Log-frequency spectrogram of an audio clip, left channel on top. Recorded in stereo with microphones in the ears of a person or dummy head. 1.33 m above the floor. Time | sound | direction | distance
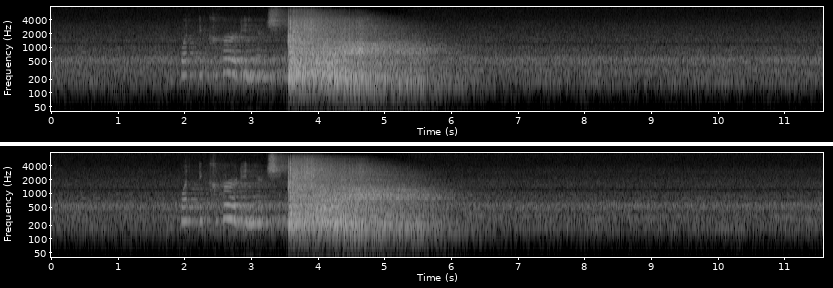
1.9 | a woman speaking | 10° right (ahead or behind) | 1.7 m
3.5 | an explosion | 40° left (ahead or behind) | 2 m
